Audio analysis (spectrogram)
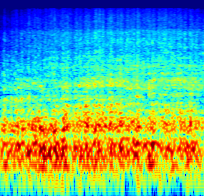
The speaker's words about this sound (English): Then it gets blown through a network of pipes. So if you look up there, he's evacuating the nougat from the blender.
